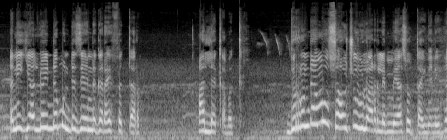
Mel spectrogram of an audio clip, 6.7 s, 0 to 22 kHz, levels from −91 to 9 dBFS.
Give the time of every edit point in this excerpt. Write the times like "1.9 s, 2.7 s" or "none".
none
